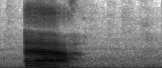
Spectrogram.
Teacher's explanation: way than all of the other vowel sounds like i said our tongue is held lower in the mouth than any other vowel sound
